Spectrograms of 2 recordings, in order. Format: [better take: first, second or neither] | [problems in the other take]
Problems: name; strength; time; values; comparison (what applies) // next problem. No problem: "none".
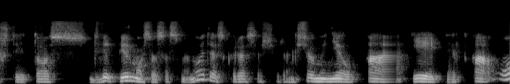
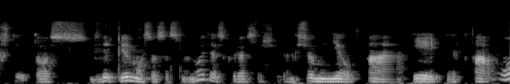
first | noise reduction (classical method Wiener filter)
